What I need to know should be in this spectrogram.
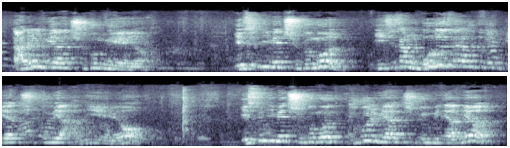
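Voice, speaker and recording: A man, a children's pastor, giving a lively children's sermon and asking the kids questions. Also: very high voice. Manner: animated, talks directly to children with questions. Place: church sanctuary. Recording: echoey church hall, mic at a distance.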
